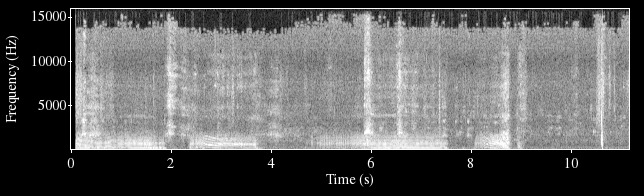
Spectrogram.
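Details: A dog making a funny noise when air is blown lightly into its face: long, low, wavering moaning growls, some rising and falling in quick swoops, repeated about four times, with a sharp click near the end.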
